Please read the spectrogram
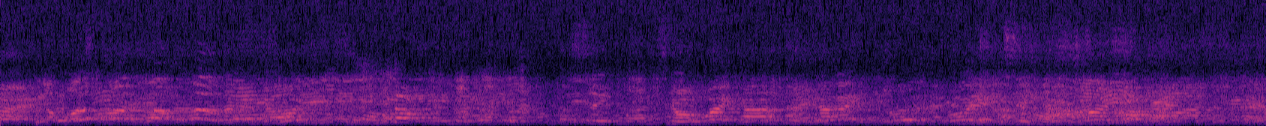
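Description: Crowd of spectators talking and calling out all at once, many overlapping voices with no single one clear.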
